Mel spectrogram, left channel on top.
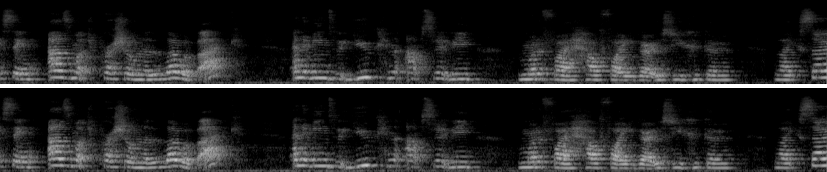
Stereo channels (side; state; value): both; normal; correlation 0.35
